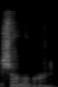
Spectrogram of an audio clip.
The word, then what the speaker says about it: Shyamalan: Pretty sure that's how you say it, Shaymalan.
